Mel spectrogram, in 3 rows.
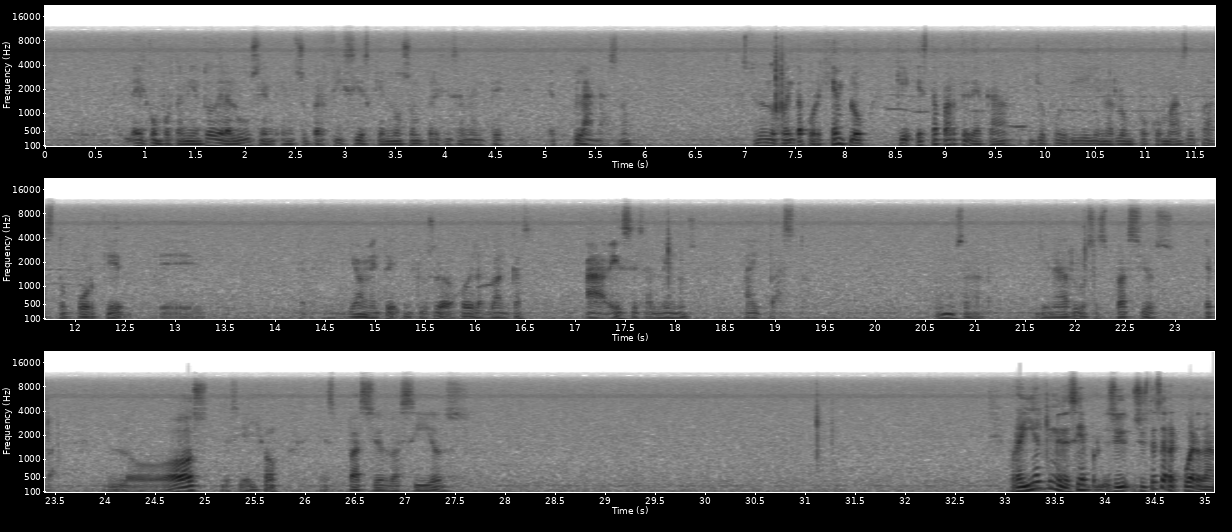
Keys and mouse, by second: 7.4 w, 9.7-11.3 drag, 11.5-13.1 drag, 13.3 click, 14.7 click, 15.5 click, 18.0 w, 18.6-21.9 drag, 22.2 w, 23.5 w, 24.6-27.1 drag, 27.3-28.9 drag, 29.1 click, 31.2 w, 31.7-33.5 drag, 33.5 w, 34.3-35.0 drag.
